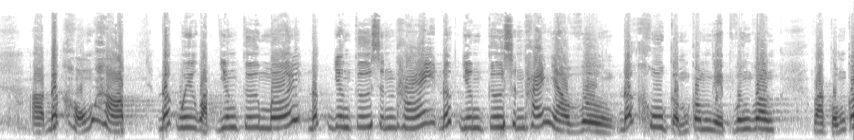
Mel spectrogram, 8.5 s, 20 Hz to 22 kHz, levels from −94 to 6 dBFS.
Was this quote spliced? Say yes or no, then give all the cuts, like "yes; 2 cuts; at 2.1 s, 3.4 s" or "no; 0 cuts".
no; 0 cuts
